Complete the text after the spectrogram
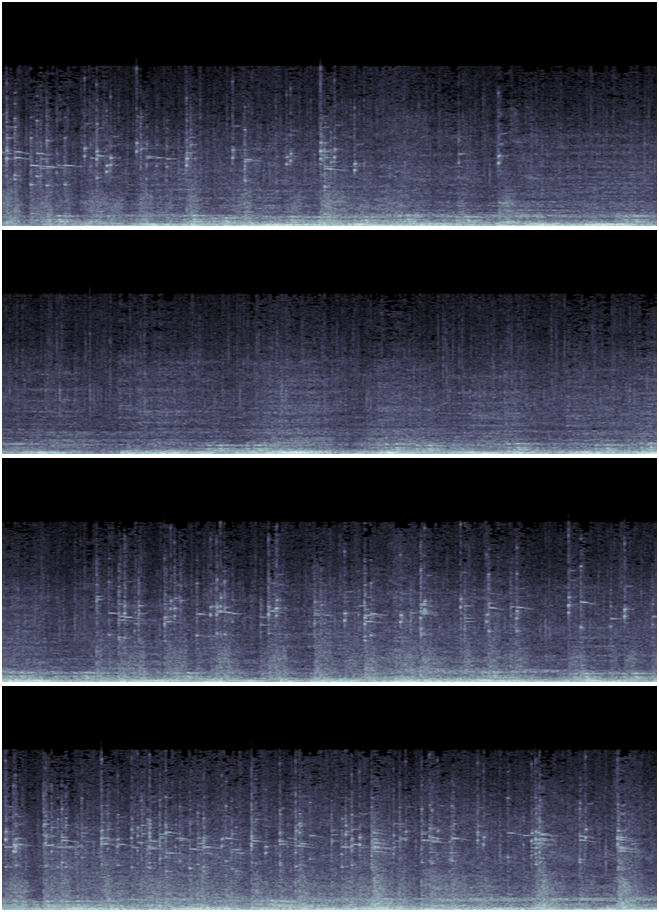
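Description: Blocks crack and crumble repeatedly as a pickaxe digs through them.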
